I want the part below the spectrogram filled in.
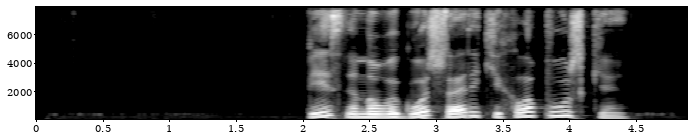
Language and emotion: Russian, positive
